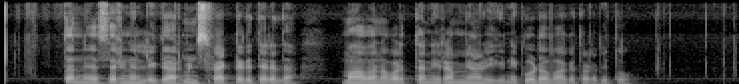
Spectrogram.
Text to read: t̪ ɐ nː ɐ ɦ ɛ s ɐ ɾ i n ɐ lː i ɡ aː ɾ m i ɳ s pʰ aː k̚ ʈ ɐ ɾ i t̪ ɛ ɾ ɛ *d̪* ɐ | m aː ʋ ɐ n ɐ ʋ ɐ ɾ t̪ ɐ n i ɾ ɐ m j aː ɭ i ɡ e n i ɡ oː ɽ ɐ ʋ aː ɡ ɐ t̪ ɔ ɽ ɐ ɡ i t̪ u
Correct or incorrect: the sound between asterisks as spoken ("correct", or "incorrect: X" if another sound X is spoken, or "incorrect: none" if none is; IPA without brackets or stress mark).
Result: correct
